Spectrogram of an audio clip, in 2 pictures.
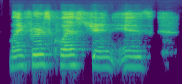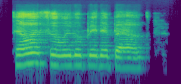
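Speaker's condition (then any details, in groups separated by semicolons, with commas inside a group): Cerebral palsy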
